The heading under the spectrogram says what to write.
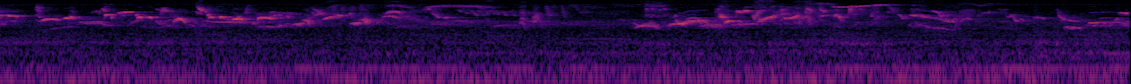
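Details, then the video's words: A group of house sparrows in a wildlife garden, active in fine spring weather and competing for the best nest boxes, chirps and chatters nonstop with rapid overlapping high notes and a short lull. "Huismussen met lentekriebels"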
